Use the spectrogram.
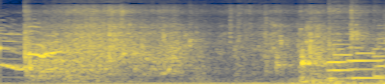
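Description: Water splashes and sloshes in a homemade Splash Mountain ride, bursts of splashing with gurgling between them, close and fairly loud.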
